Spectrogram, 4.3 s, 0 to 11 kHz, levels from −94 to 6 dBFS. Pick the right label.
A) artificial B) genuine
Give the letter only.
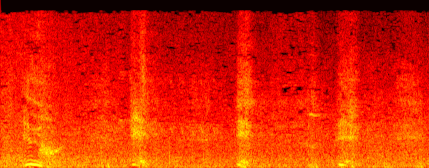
B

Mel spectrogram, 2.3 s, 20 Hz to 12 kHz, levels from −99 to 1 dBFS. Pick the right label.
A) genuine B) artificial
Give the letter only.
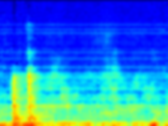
B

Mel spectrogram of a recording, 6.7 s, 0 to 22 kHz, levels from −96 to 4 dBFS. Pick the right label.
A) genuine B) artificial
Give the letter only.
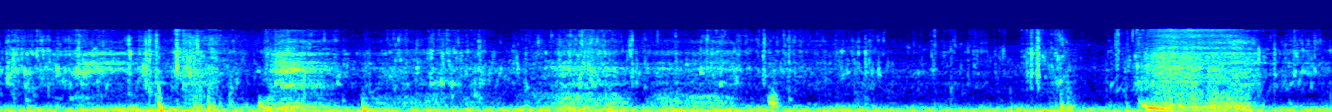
A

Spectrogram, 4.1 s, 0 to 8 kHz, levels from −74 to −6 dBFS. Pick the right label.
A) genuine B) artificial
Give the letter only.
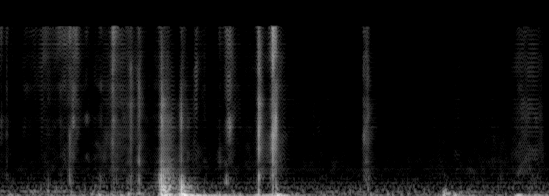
B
